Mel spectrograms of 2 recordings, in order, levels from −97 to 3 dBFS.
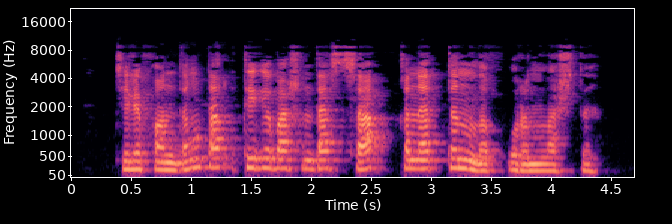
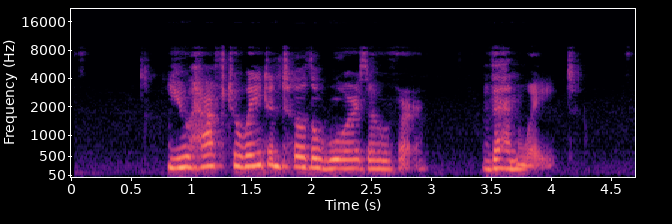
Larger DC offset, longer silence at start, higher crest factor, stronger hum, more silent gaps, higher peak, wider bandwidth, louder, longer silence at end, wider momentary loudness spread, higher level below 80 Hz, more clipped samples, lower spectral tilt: neither; second, 0.35 s vs 0.8 s; about the same, 18 dB vs 16 dB; neither; neither; first, -2 dBFS vs -10 dBFS; first, 9.4 kHz vs 8.2 kHz; first, -18 LUFS vs -24 LUFS; second, 0.3 s vs 0.55 s; second, 6 LU vs 15 LU; first, -58 dBFS vs -68 dBFS; neither; second, -4.5 dB/octave vs -6.5 dB/octave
